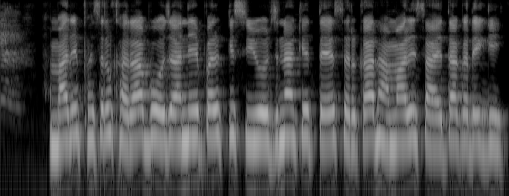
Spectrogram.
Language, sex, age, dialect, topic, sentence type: Hindi, male, 25-30, Kanauji Braj Bhasha, agriculture, question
